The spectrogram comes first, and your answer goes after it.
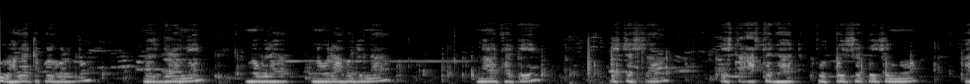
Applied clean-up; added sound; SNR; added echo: classical method WPE with log-MMSE.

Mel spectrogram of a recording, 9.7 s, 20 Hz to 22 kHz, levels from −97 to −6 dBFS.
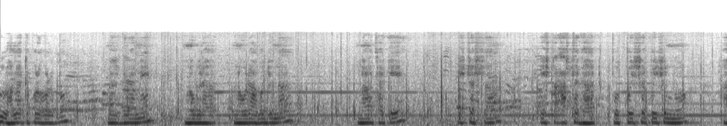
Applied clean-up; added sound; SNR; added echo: none; Livestock, farm animals, working animals; 8 dB; reverberation time 1.3 s.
